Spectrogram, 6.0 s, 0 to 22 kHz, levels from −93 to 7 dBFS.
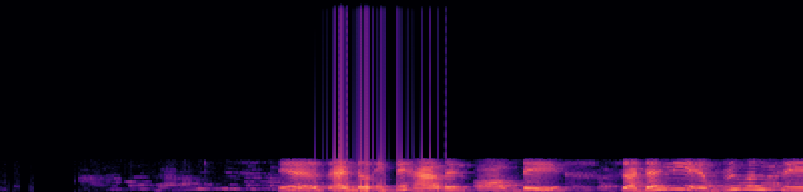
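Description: Speech carried over a Bluetooth CVSD headset codec throughout: the band runs from about 200 Hz to 3.5 kHz, with nothing above 3.8 kHz. On a spectrogram, everything above that is a flat empty ceiling. The one-bit delta coding, consistent with a 64 kbps link, leaves clearly audible damage: a granular hiss under the voice, scratchy sibilants, and slope-overload smearing on loud bright sounds. From 2.36 to 3.33 s, a processor overload crackle tears across the speech. Dozens of audio blocks, each around 10 ms, miss their deadlines and are skipped outright. The waveform shows a run of tiny hard-edged gaps and jumps, and the spectrogram shows them as thin vertical broadband streaks until the load eases.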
